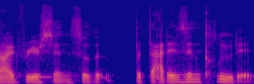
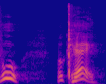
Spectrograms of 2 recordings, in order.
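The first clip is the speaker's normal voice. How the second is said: high, loud, easygoing relief; breezy man, lightly mocking; mock relieved man; 11 semitones higher, 4 dB louder than usual. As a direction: shrug it off like nothing happened. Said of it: "the guy's like".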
